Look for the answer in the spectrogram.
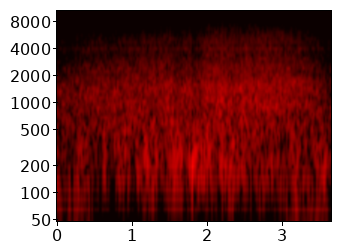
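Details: Steady roar of surf and wind buffeting the microphone, with no animal calls heard.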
